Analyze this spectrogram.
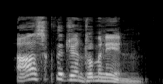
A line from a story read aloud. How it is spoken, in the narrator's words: he said in a loud voice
